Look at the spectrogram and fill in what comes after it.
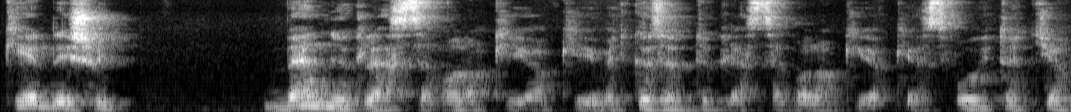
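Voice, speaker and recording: A man speaks fairly quickly in a fairly low pitch. His voice is somewhat breathy, with fairly even intonation. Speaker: potter. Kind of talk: interview.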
